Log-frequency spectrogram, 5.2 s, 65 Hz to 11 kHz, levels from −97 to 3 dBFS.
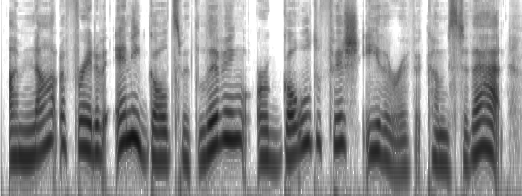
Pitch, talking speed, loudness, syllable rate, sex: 210 Hz, 160 wpm, -18 LUFS, 4.5 syllables/s, female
